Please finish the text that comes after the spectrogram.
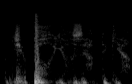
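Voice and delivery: quick whisper after an outburst; hushed recovery. Acted. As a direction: whisper it fast, pulling it back together.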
